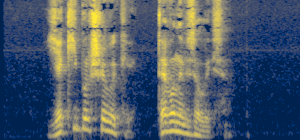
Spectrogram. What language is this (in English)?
Ukrainian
